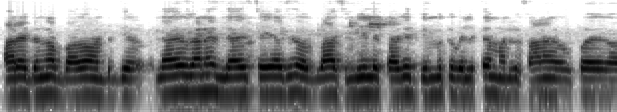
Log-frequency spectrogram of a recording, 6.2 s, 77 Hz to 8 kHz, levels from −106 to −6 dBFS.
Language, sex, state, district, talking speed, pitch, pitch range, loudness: Telugu, male, Andhra Pradesh, Anantapur, 135 wpm, 160 Hz, 155-165 Hz, -13 LUFS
